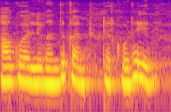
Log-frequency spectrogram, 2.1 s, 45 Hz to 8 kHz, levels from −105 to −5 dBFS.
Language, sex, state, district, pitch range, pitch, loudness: Kannada, female, Karnataka, Bidar, 175-200 Hz, 185 Hz, -14 LUFS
